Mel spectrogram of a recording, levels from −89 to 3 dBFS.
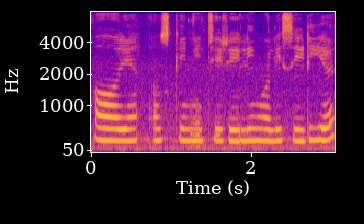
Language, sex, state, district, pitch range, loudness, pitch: Hindi, female, Bihar, Katihar, 250-260 Hz, -14 LUFS, 255 Hz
